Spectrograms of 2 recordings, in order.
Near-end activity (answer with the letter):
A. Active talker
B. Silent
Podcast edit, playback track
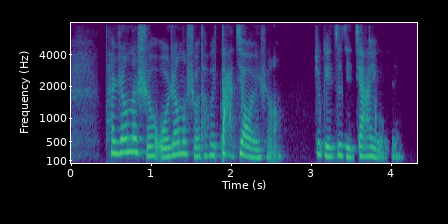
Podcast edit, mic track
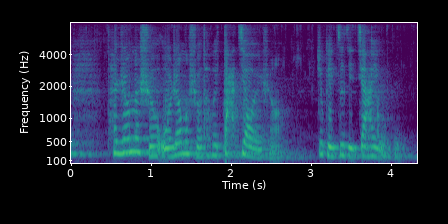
B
